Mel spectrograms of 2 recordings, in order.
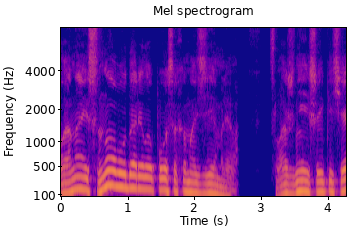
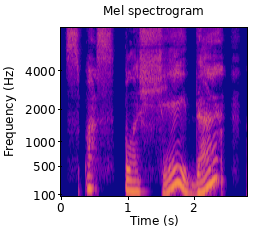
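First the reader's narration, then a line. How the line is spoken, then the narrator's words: Insane voice, through teeth. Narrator (Russian): абсолютно безумным голосом, процедила Вселена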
